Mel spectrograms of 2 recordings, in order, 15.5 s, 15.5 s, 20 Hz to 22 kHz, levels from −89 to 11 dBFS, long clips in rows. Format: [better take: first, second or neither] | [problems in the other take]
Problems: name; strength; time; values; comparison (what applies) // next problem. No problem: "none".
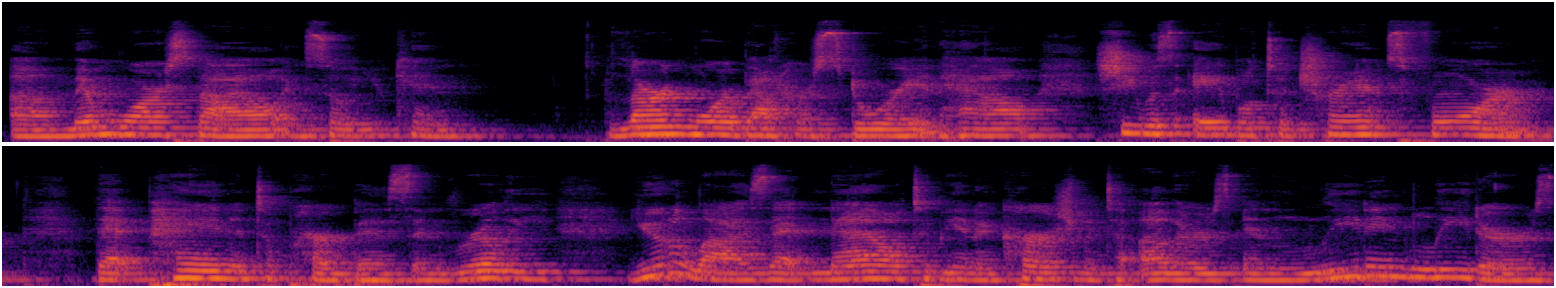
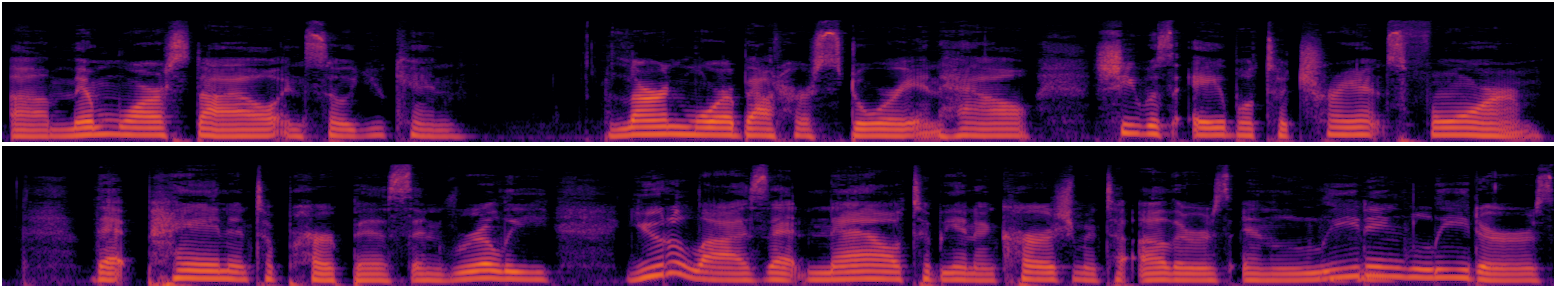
second | room echo; slight; dies away in 0.6 s // off-mic speech; far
